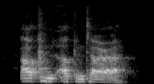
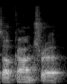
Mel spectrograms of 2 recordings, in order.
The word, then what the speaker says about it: Alcantara: Alcantara. Excuse me. Alcantara. I apologize. Alcantara. Like the Iran Contra, but Alcantara.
